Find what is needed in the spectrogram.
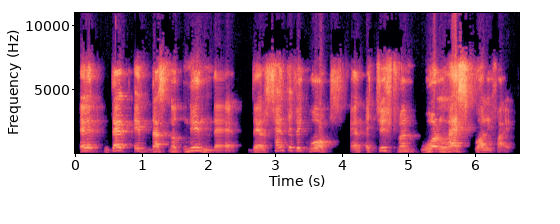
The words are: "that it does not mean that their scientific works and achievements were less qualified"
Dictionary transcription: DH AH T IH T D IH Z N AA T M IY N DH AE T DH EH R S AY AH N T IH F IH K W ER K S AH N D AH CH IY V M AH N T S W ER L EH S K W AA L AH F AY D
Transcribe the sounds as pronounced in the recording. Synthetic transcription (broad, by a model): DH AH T IH T D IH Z N AA T M IY N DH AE T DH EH R S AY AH N T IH F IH K W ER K S AH N D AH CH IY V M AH N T W ER L EH S K W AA L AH F AY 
